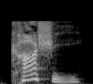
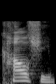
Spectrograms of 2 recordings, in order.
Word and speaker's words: Kashi: Uh if the AI answer from Google is to be believed, uh Kashi, not Khi, but Kashi refers primarily to is this right?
